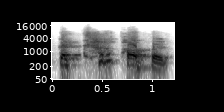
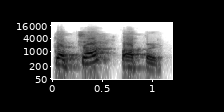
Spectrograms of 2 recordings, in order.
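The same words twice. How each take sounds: First: Kacha papad said carefully; over enunciating. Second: Kacha papad slow, each syllable clear; slow over enunciating. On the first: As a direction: stress each syllable of Kacha papad. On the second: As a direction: spell out Kacha papad slowly. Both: Shown as a demonstration. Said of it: "One more time slowly".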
